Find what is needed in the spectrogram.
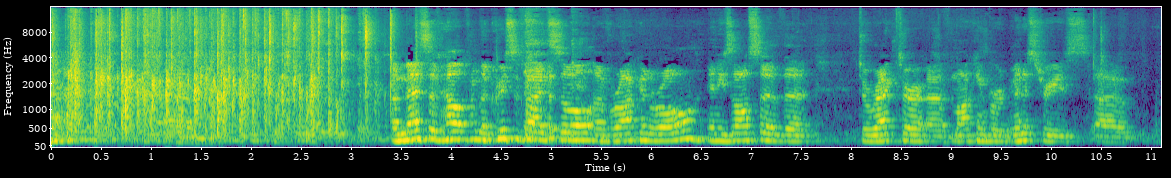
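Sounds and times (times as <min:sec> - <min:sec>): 
crowd applauding a guest author: 0:00.0 - 0:03.4
speech: 0:03.4 - 0:11.0.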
